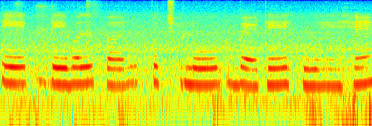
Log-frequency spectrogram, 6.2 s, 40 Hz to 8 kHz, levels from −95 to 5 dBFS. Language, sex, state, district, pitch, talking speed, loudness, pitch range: Hindi, female, Madhya Pradesh, Katni, 230 Hz, 75 wpm, -13 LUFS, 225-240 Hz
